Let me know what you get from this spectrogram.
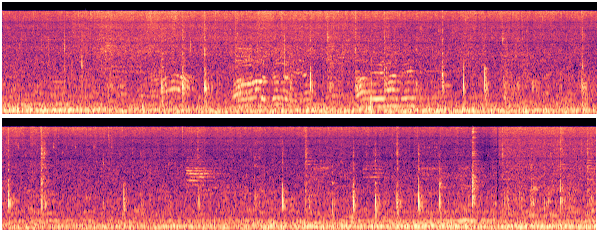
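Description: Qeema karahi sizzling in small karahi woks over charcoal, while a metal ladle stirs and scrapes, clinking sharply against the pans. The clinks come thick and fast, more of them in the second half.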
